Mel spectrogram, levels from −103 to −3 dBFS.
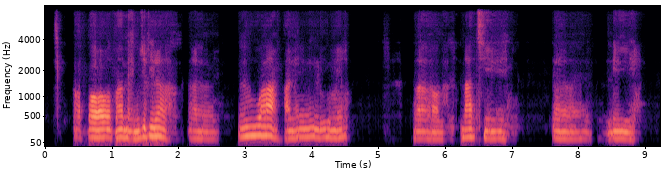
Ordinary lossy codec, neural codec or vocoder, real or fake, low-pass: none; codec, 16 kHz in and 24 kHz out, 0.6 kbps, FireRedTTS-2 codec; fake; 7.2 kHz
